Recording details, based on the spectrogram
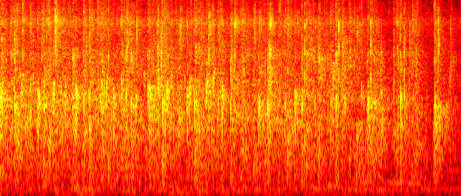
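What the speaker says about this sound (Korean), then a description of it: "힘찬 박수 부탁드립니다." A crowd claps and applauds steadily and loudly for a few seconds, dense and sustained with no talking over it.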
